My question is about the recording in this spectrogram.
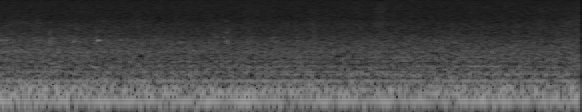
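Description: Room tone: a steady low hum with no other distinct sounds.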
